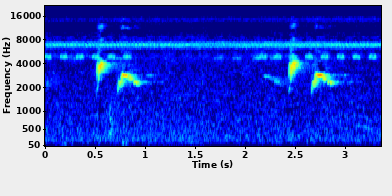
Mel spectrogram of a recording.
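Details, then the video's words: Female call of the red-whiskered bulbul used to spur a male into song: two phrases about two seconds apart, each a bright high chip followed by a downward slurred note, over a continuous high whine. "Kích chào mào trống hót căng lửa bằng tiếng chim mái cực chuẩn"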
